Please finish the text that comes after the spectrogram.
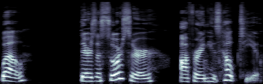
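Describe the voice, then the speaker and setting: A woman's voice: lowish voice, moderate pace, a bit bright, no echo, clean studio sound, close to an everyday voice. Woman reading as a humble, wry male servant. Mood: wry, casual.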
